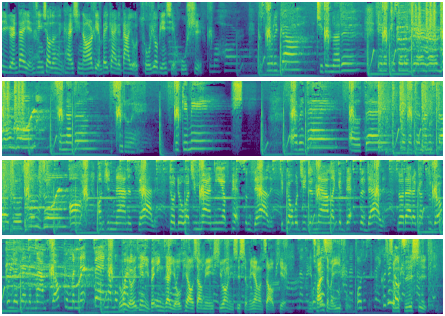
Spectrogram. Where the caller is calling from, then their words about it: Taichung, Taiwan; 从小陪伴我长大，小时候听台中广播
